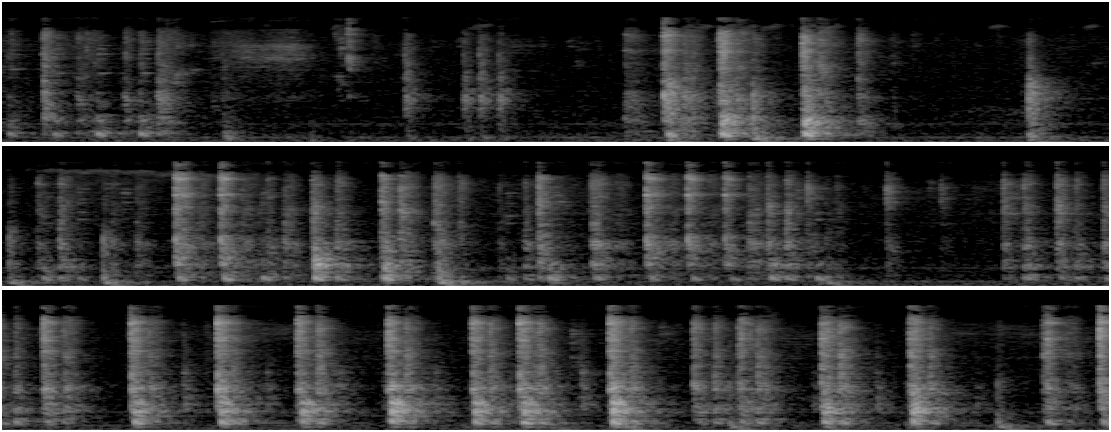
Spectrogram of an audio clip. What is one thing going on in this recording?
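Fingers press the keys and pads of a small music keyboard.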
